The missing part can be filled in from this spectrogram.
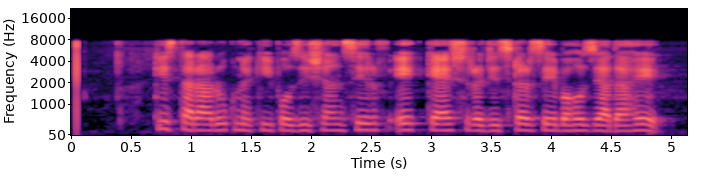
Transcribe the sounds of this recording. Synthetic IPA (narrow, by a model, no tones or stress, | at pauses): kɪst̪ɐɾaɾʊknəkipoːziʃənsɪɾfeːkːɛːʃɾed͡ʒɪsʈəɾsebɐɦʊt̪zjaːd̪aɦɛː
